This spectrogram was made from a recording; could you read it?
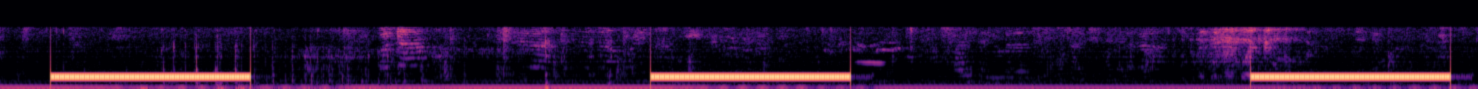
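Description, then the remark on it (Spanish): A loud, steady telephone tone sounds three times over a narrow phone line, each beep lasting about two seconds and repeating roughly every six seconds, with faint muffled chatter in between. “Madre, este teléfono suena muy fuerte.”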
